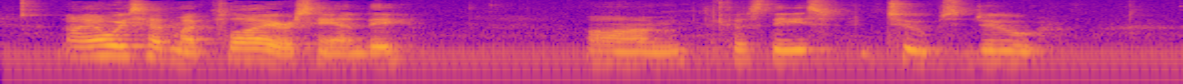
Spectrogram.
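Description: Pliers grip and twist the cap of a paint tube.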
